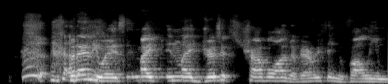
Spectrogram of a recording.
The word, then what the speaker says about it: Drizzt: Oh yeah, tell me about it, because in my upcoming book coming out in December, Drizzt's Travelogue of Everything. I'm mispronouncing Drizzt.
